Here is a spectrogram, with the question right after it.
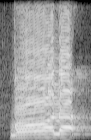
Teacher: قال، الف مدہ، الف ہمیشہ مدہ ہوتا ہے، الف سے پہلے زبر ہوتا ہے، الف مدہ کو ایک الف کے برابر کھینچ کر پڑھیں گے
